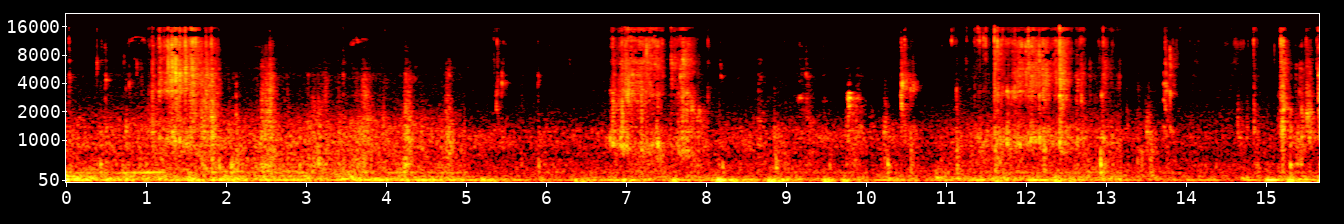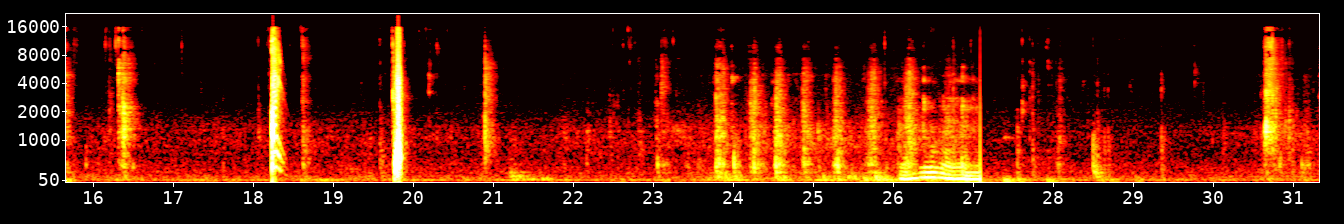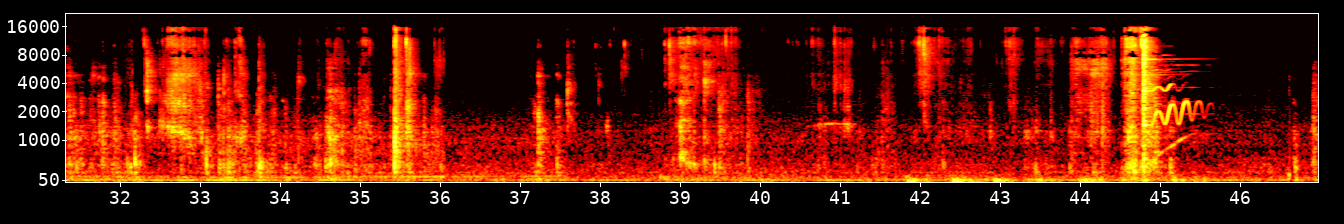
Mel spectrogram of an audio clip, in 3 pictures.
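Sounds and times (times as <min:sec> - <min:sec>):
chewing with small crackles: 0:00.0 - 0:17.2, 0:21.8 - 0:44.7
crunchy bite of fried chicken: 0:00.4 - 0:02.7, 0:06.7 - 0:08.1, 0:09.8 - 0:13.1, 0:30.6 - 0:36.1, 0:37.2 - 0:40.0
person chewing crunchy food: 0:01.1 - 0:05.6, 0:06.8 - 0:08.0, 0:11.4 - 0:13.1, 0:23.7 - 0:27.1, 0:30.6 - 0:35.7, 0:38.8 - 0:39.9.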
